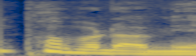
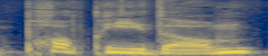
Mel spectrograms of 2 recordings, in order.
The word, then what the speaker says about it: poppadom: Yeah, I'll have a poppy dom. Nah, mate, there's no Y in it.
